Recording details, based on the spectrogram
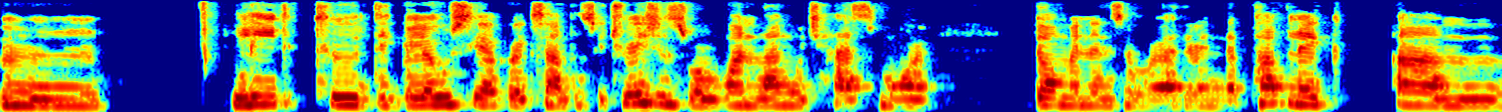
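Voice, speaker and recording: Speaking at a moderate pace, a woman with a Spanish accent uses a medium pitch. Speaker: professor. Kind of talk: lecture.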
